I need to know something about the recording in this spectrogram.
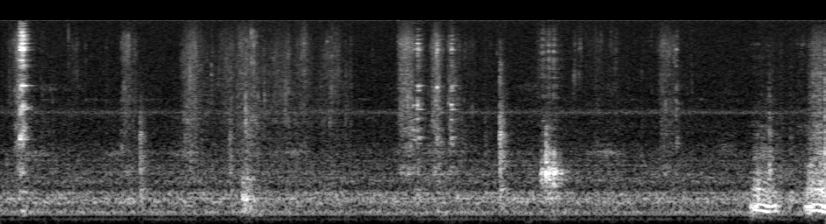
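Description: Light, scattered clinks and taps of dishes and a glass bowl as lettuce and salad vegetables are handled and put into the bowl, over a steady low background hum.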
